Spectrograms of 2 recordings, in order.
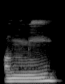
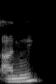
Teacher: velar nasal na is deleted when it's followed by the alveolar nasal sound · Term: deletion of velar nasals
